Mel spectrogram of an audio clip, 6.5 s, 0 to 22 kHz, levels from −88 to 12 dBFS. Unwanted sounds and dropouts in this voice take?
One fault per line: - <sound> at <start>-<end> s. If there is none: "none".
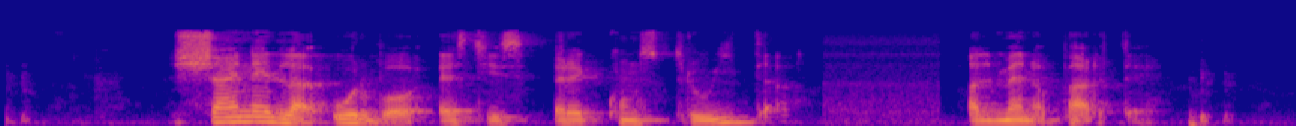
none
